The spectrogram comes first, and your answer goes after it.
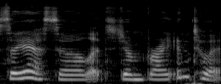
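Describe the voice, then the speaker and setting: Pitched fairly high with ordinary pitch variation, a woman speaks in a normal speaking voice. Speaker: beauty vlogger. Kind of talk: casual talk to camera.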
